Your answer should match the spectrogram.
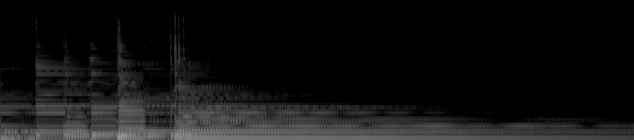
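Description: Acoustic guitar ending a song: a few quick strums, then the final chord is left ringing and slowly fades away.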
